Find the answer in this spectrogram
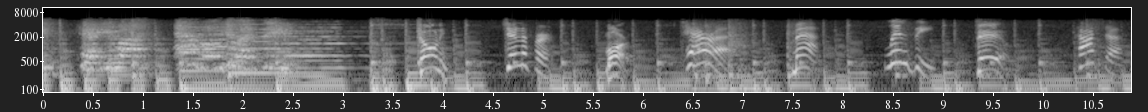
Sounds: Music, Speech

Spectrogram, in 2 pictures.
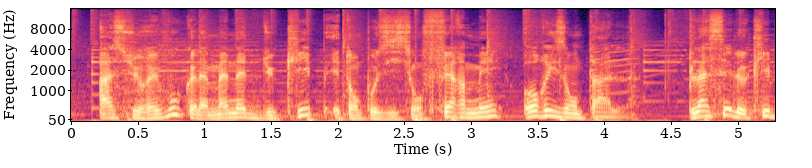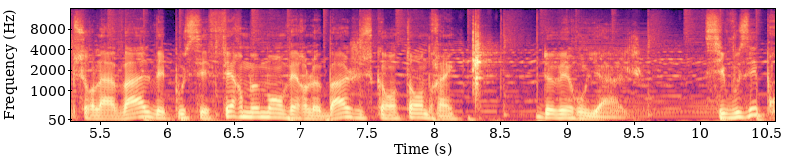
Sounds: Music, Speech

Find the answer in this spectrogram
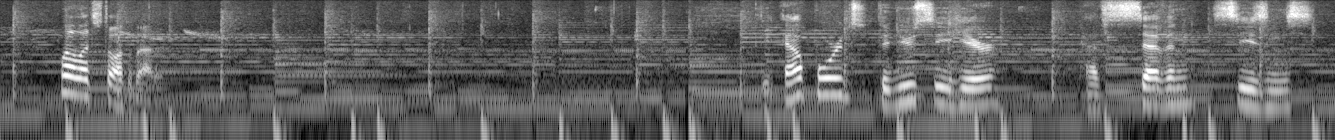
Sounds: Speech, Music

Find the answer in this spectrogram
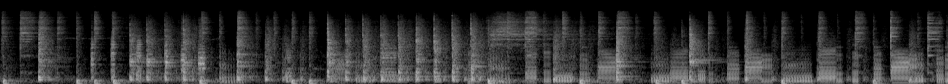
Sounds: Snare drum, Percussion, Drum roll, Drum, Bass drum, Rimshot, Drum kit

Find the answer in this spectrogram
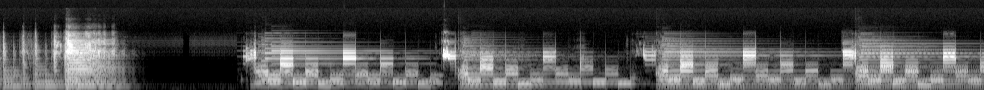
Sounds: Music

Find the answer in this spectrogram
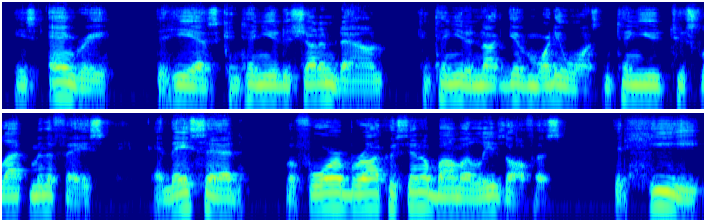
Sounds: Speech

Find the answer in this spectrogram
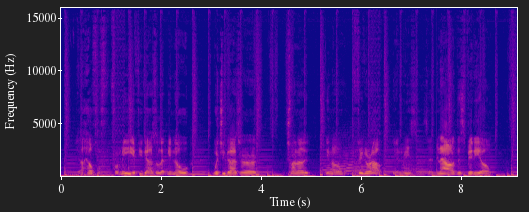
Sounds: Music, Speech

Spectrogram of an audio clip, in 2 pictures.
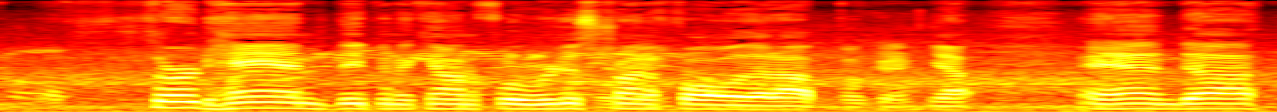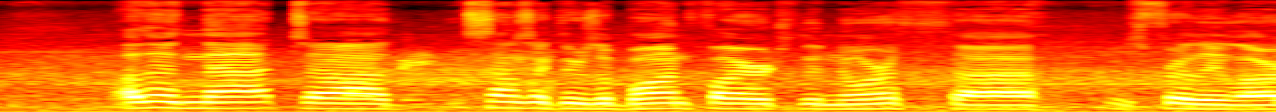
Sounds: Speech

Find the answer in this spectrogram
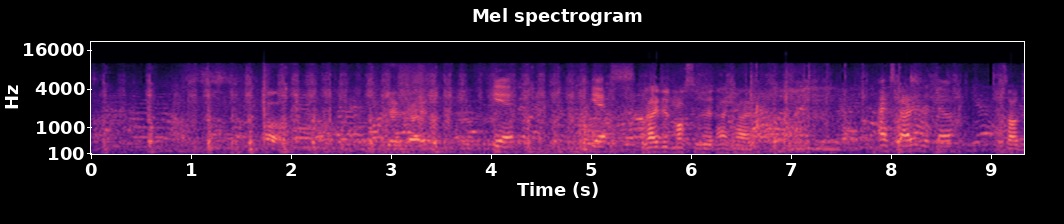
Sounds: Speech

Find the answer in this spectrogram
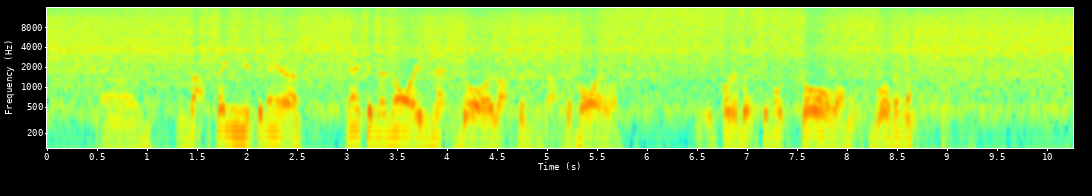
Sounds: Speech

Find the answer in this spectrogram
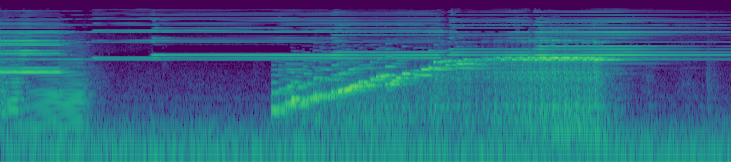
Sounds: Accordion

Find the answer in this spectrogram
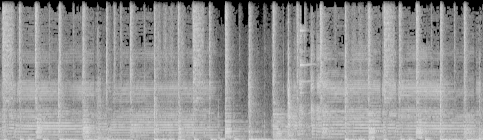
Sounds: Music, Reggae

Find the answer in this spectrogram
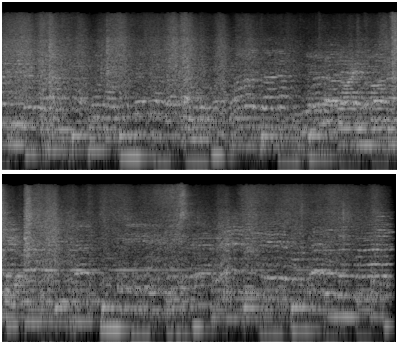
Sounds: Music

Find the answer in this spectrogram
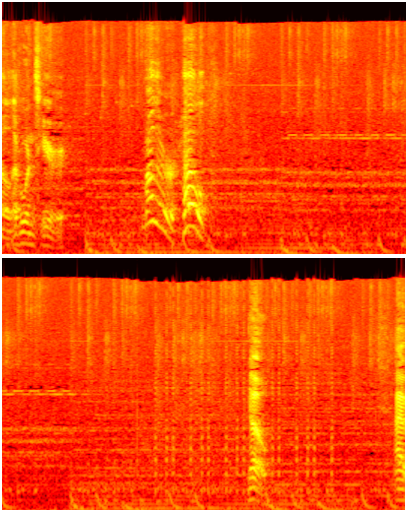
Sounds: Music, Speech

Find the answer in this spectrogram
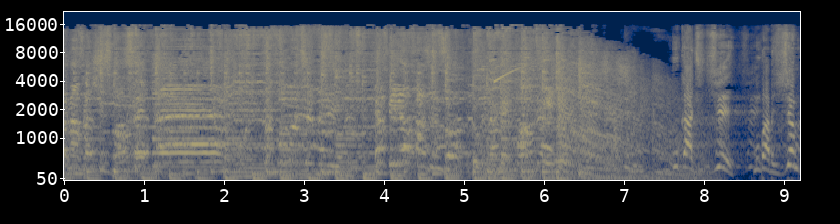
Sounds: Music, Speech, Salsa music

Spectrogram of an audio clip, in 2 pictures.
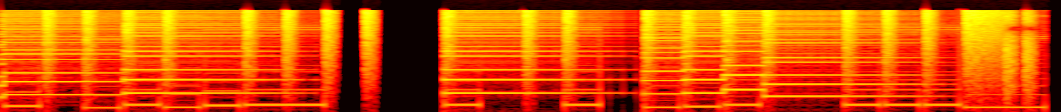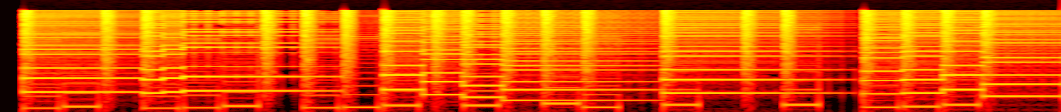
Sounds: Video game music

